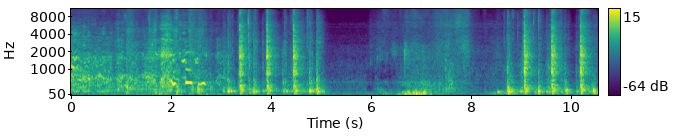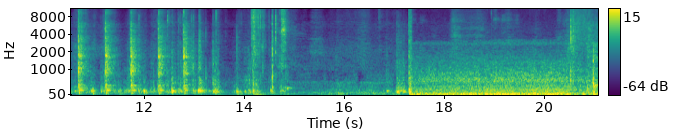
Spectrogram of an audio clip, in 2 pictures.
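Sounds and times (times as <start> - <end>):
rapid sharp knocks: 3.2 - 5.0.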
